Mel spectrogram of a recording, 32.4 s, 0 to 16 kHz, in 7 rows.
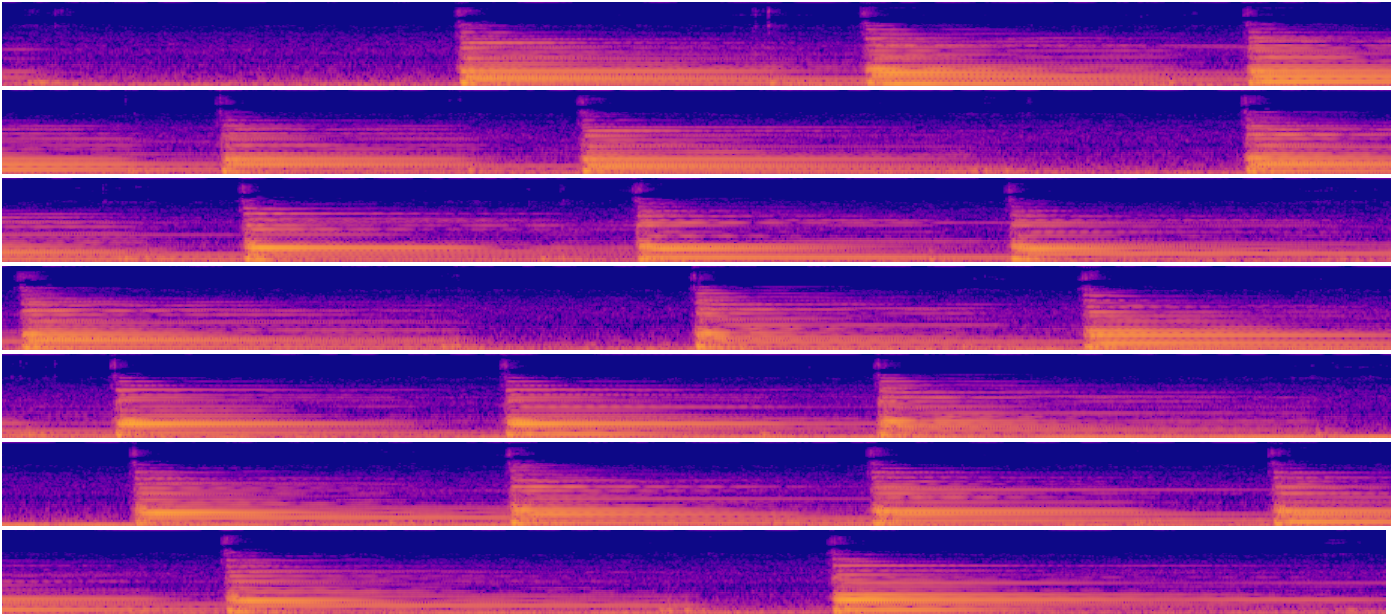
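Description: Digital stage piano on a grand piano sound playing block chords, left-hand root notes under right-hand triads in first inversion, one struck about every second and a bit and each left to ring and fade. The chords step through the I–bVII–IV–ii7–I progression from key to key.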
